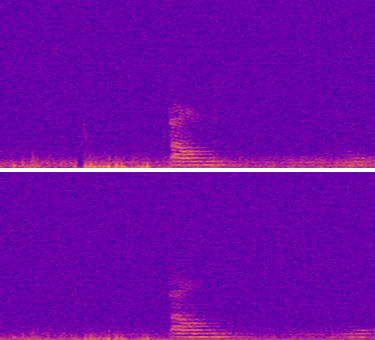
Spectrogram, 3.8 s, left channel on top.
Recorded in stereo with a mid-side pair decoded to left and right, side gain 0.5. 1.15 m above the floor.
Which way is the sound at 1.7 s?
30° left.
